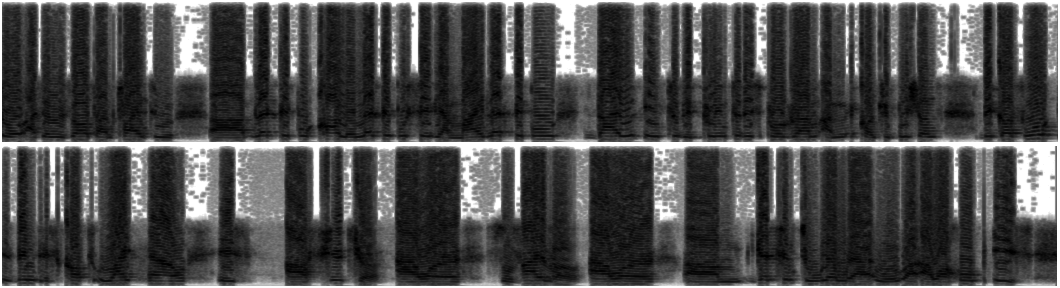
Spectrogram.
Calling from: Calgary, Alberta, Canada; I'm calling from Calgary, Canada.

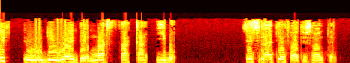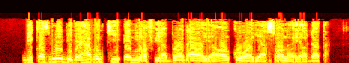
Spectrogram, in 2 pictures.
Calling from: London, United Kingdom; I'm calling from London.

